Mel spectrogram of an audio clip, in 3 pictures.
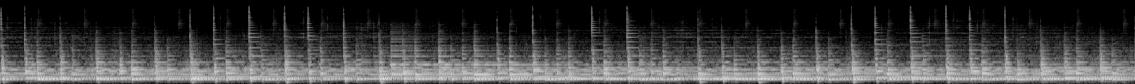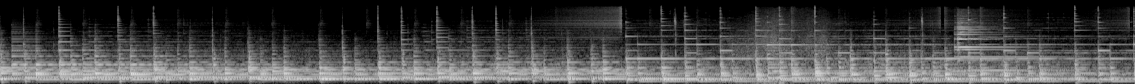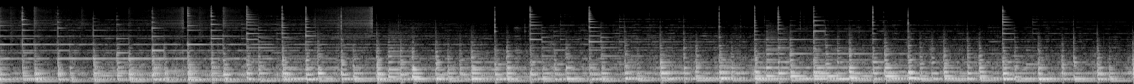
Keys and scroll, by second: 1.3 ctrl+v, 2.2 a, 13.9 1, 13.9 0, 14.0 0, 16.2 v, 18.9 1, 19.1 5, 20.5-21.7 typing, 26.1 Down, 26.4 Down, 26.5 Down, 26.7 Down, 26.9 Down, 27.1 Down, 27.2 Down, 28.2 Down.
